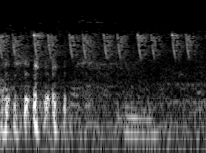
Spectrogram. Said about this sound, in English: That's an annoying bird, right?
